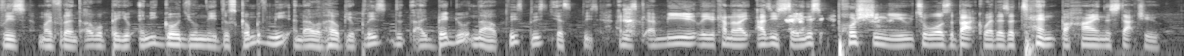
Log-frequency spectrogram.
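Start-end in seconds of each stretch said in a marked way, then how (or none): 0.0-6.0 hushed half-whisper, very close to the ear. A game narrator voices a character half-whispering in the player's ear: half-whispering. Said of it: "he whispers in your ear".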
